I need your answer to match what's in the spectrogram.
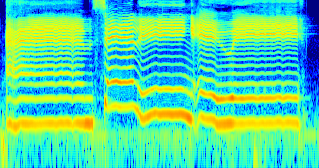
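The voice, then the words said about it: Singing in Cartman cartoon voice. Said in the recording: “singing Come Sail Away in the Cartman voice”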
